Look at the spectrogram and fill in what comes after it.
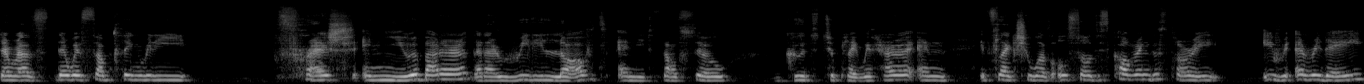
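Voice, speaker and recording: With a French accent, a woman speaks at a moderate pace. Her pitch sits in the middle range, and her intonation stays fairly even. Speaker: actress and filmmaker. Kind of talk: interview.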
